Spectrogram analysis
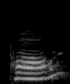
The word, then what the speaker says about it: palm: Again, when we say silent, it's you see the L in the word, but you don't pronounce it. You don't say it, but you write it. It's talk, could, walk, chalk, palm. I will get to the hands just now.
